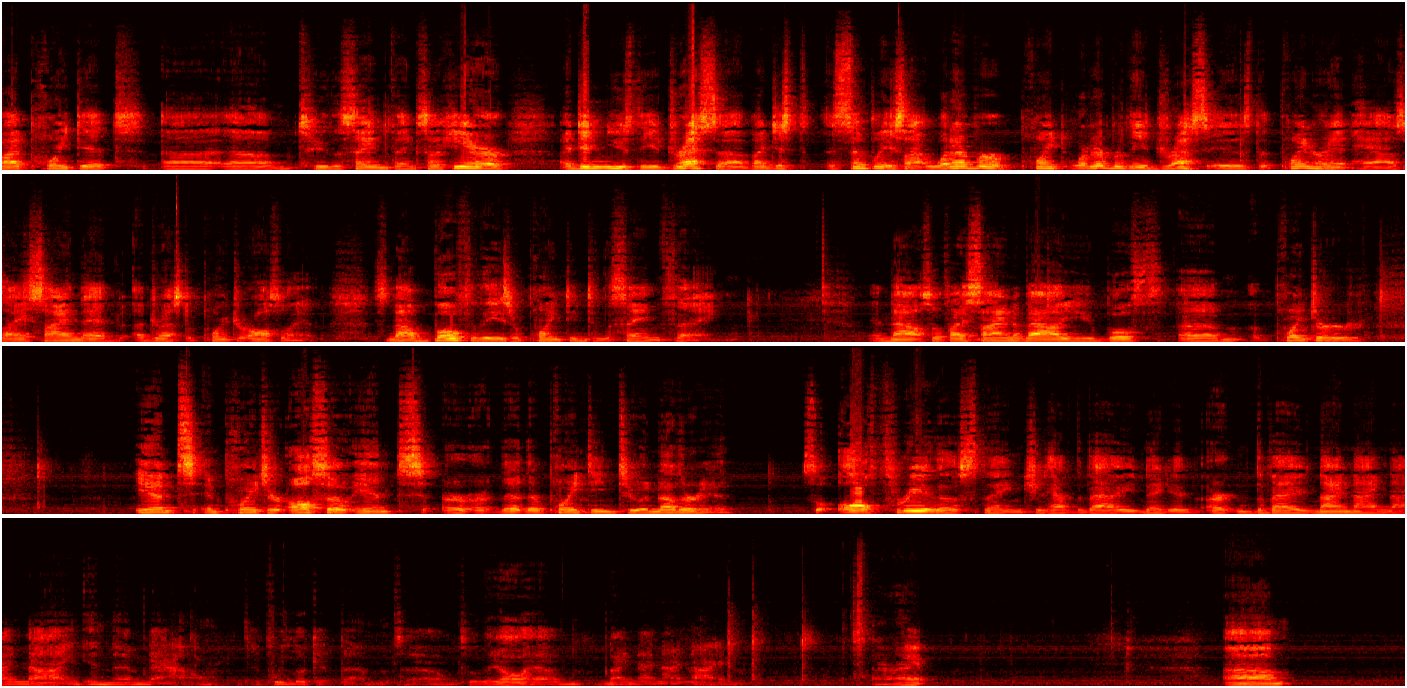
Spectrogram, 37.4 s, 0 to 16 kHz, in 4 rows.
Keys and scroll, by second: 14.4 F10, 29.3 F10.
